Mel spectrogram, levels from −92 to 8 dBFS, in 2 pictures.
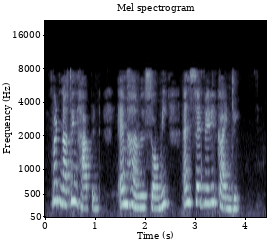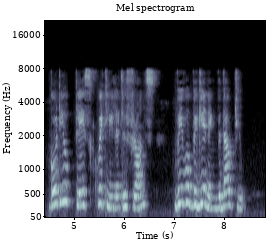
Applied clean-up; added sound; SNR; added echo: none; none; none; none.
